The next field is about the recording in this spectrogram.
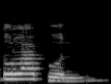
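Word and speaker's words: الطلاب: nanti merubah konsep jangan tula Bun sekalipun alif lam pakai alif lam Karena itu adalah huruf Syamsiah maka bacanya seperti bertasydid tulabu jadi harus sempurna cara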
